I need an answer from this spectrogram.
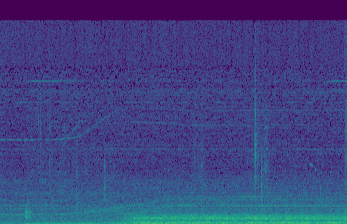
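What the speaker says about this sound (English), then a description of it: "Reverse thrusters, spoilers deployed." A Longitude airliner landing at Galveston, Texas in a flight simulator game, with reverse thrust and spoilers deployed: a steady engine roar that swells louder after a couple of seconds and holds.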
